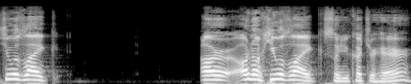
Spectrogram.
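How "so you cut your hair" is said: play-acted, expressionless, super stoic, level deadpan. Retelling what a tall guy asked a girl about her haircut: imitating a super stoic tone. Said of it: "super stoic".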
